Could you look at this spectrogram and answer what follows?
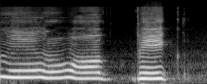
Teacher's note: काफ साकिन हो जाएगा, हरकत गिर जाएगी क्योंकि वक्त कर रहे हैं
